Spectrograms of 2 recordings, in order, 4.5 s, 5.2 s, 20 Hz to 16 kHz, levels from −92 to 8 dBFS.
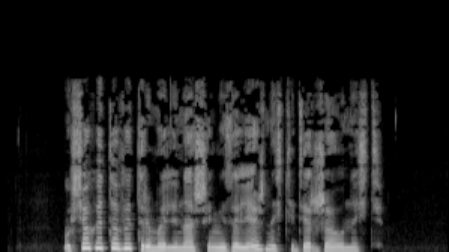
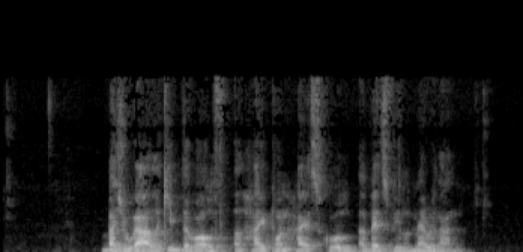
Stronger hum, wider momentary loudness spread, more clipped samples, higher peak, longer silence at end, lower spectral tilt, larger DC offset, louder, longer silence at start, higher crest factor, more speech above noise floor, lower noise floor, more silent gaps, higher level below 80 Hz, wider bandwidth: neither; about the same, 11 LU vs 11 LU; neither; about the same, -6 dBFS vs -4 dBFS; about the same, 0.7 s vs 0.6 s; second, -5 dB/octave vs -7 dB/octave; neither; first, -20 LUFS vs -25 LUFS; second, 0.65 s vs 1 s; second, 14 dB vs 22 dB; first, 56 dB vs 43 dB; first, -75 dBFS vs -68 dBFS; neither; second, -72 dBFS vs -54 dBFS; about the same, 11.5 kHz vs 11.5 kHz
